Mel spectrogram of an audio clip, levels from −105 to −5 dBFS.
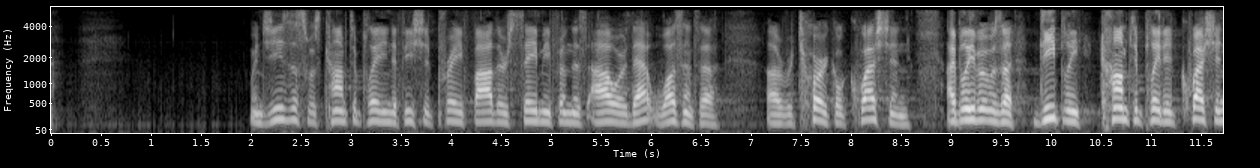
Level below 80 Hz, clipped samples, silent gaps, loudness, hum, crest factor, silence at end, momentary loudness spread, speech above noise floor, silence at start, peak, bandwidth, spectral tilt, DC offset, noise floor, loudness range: -80 dBFS; under 0.1%; none; -29 LUFS; none; 22 dB; 0 s; 13 LU; 52 dB; 2 s; -8 dBFS; 5.8 kHz; -7.5 dB/octave; under 0.1%; -81 dBFS; 9 LU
